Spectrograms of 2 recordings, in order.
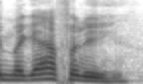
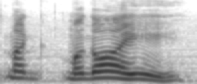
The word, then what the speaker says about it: McGaughey: I was coming up and I said, hey, McGafferty, McCarity. She said, it's McGaughey.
